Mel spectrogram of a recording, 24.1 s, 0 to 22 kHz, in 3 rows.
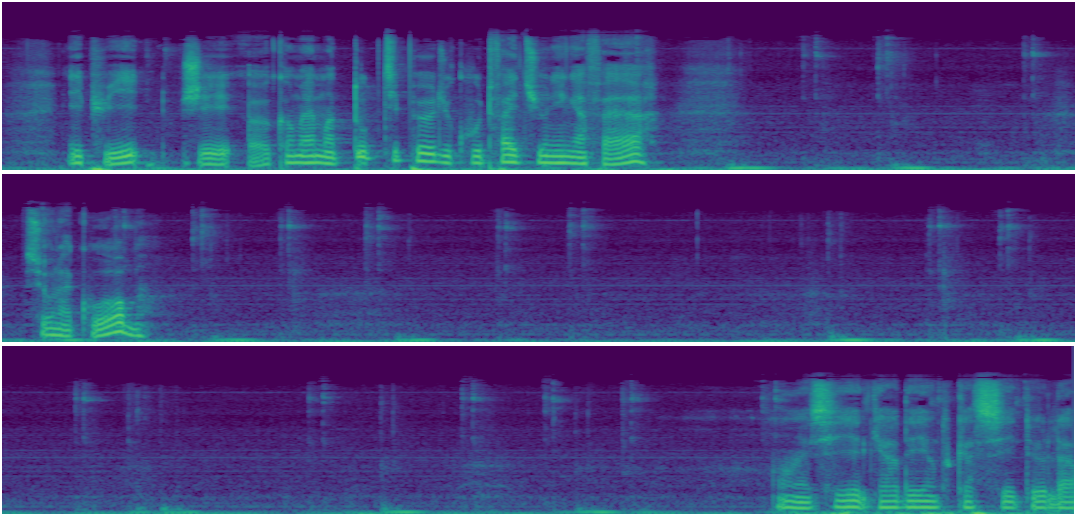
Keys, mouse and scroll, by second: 0.6 shift+middle click, 1.5 shift+middle click, 4.2 right click, 4.3 g, 6.1 right click, 6.2 g, 7.7 right click, 7.9 g, 9.0 right click, 9.1 g, 10.3 right click, 10.5 g, 11.3 click, 11.8 right click, 13.7 g, 15.0 right click, 15.1 g, 16.6 s, 18.4 g, 19.7 right click, 19.9 g, 20.3 click, 21.3 right click, 22.5 right click, 23.7 g.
